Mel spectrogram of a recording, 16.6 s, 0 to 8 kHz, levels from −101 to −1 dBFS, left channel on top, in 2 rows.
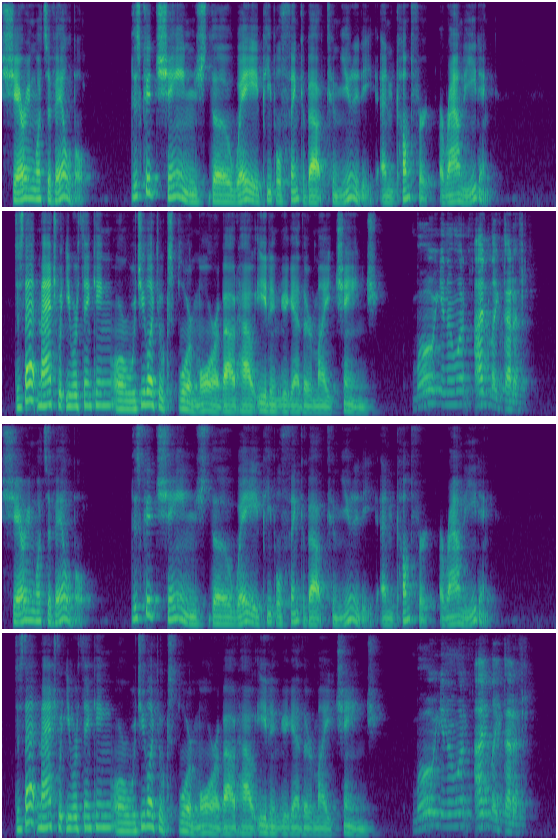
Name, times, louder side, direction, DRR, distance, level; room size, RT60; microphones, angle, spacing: voice 1, 0.0-1.2 1.9-7.3 8.5-13.9, left 4 dB, 75° left, 1.1 m, -31 dB
voice 2, 14.5-16.2, left 3 dB, 40° left, 3.3 m, -36 dB
20.5 x 10.0 x 6.0 m
head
